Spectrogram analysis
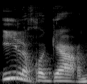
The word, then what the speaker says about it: ils regardent: When you say ils regardent, meaning they, plural, the ENT is silent.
